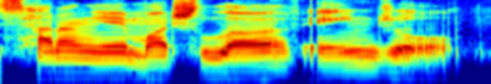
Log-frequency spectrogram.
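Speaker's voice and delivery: ordinary talk, nothing marked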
